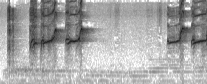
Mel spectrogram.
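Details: White-eye song used as therapy to coax silent birds into singing: short bursts of high, bright whistled notes rising in pitch, two groups separated by a quiet pause, with a faint low hum beneath.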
